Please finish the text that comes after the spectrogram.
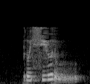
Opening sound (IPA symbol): ɾ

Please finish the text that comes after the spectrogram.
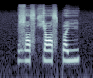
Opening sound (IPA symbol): ɮ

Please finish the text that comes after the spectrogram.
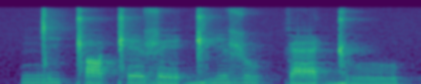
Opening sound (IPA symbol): ŋ͡ǀ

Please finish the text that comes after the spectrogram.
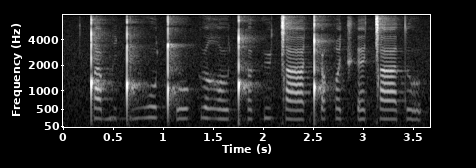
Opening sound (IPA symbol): ǃ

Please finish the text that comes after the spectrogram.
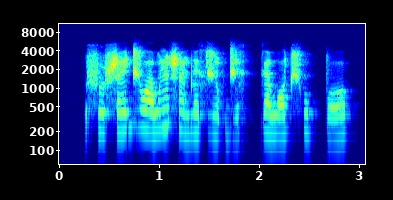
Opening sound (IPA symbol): ʂ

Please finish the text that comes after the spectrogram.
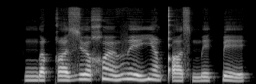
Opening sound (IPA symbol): ŋʷ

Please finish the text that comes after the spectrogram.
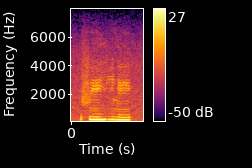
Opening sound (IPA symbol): f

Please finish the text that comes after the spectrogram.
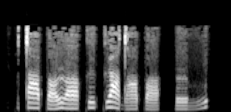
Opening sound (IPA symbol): tˤ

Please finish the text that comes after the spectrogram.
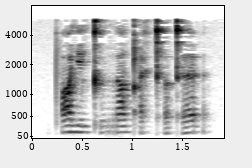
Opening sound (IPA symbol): pʼ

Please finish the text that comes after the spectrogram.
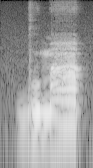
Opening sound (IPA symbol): ɡ͡b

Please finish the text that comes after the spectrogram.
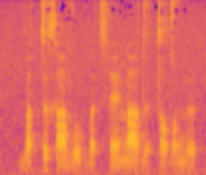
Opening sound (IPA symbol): ɡʷ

